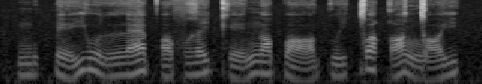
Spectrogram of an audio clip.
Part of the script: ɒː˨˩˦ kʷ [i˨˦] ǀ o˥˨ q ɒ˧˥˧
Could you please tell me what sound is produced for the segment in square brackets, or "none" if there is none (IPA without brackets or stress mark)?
i˨˦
